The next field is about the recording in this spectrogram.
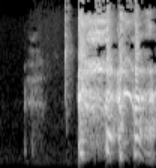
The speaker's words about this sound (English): I am going to cough. Hold on.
